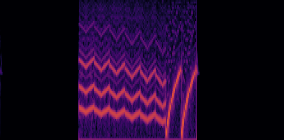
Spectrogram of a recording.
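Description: An arcade maze game plays a falling electronic tone as the player character dies.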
